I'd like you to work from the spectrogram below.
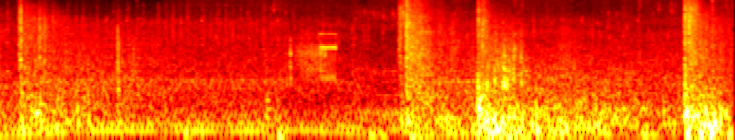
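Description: Tank cannon fire and explosions in the World of Tanks Blitz video game, with several heavy booms spaced seconds apart over a continuous rumbling battle din.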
